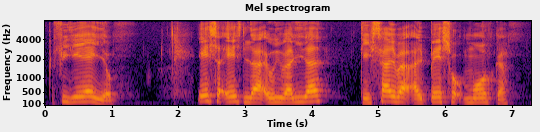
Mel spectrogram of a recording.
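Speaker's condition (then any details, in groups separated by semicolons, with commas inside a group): Cerebral palsy; monthly medication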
